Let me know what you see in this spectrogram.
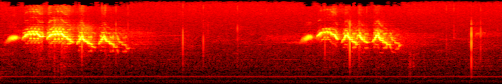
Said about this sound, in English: Thrushes often sing throughout a drizzly day. The hot sun silences them by mid-morning on those unpleasant, clear days. The song of a Veery would cheer even the most ardent sun worshipper.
